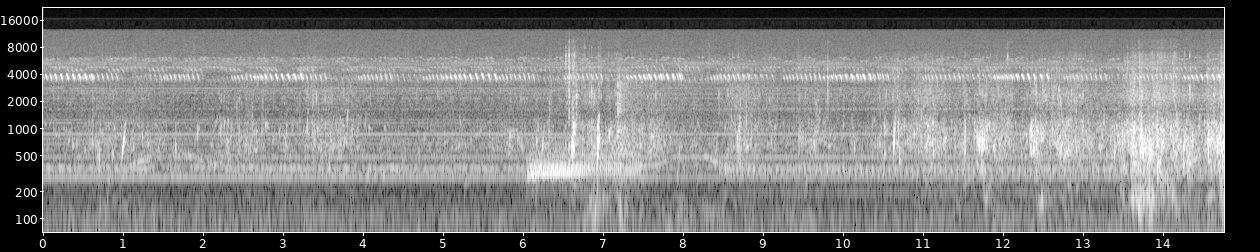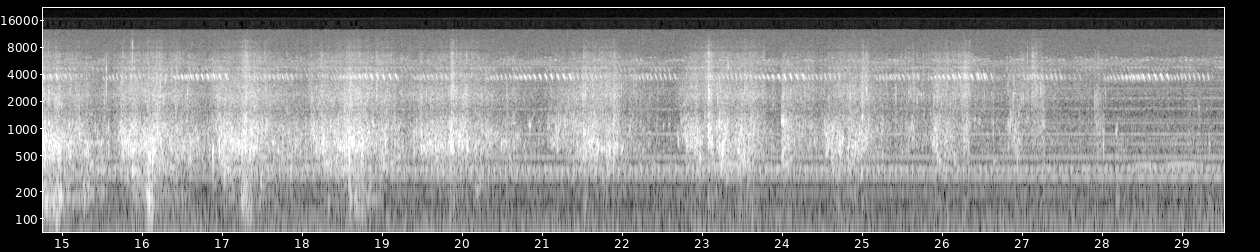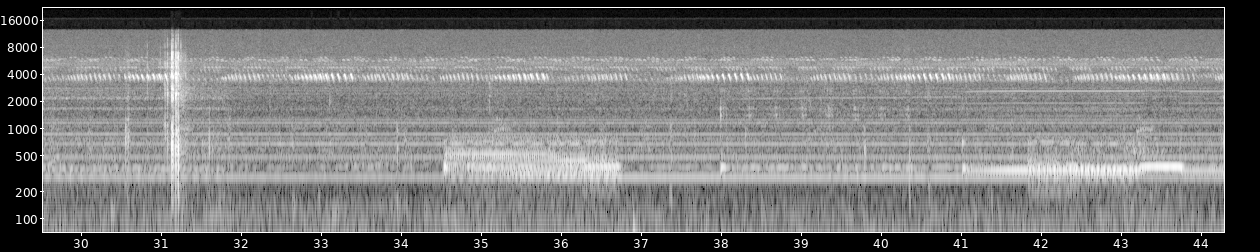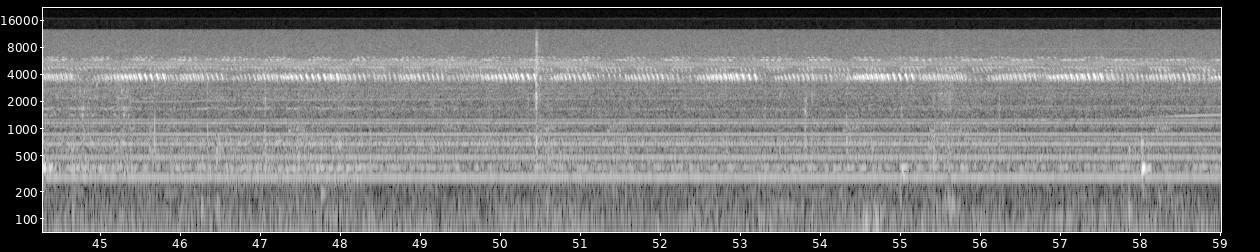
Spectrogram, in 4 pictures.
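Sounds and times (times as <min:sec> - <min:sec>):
frogs croaking: 0:00.0 - 0:59.0
high pulsing trill: 0:06.0 - 0:07.7.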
